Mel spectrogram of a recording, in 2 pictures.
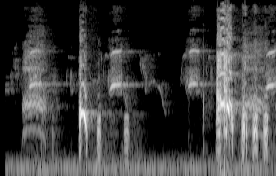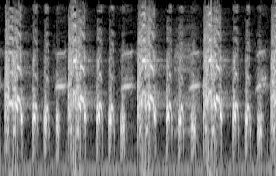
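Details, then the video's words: Grey francolin (teetar): a few soft, separate tonal notes for two seconds, then a loud, harsh, rapid run of repeated grating notes with short whistled rises, about one and a half per second, with a faint low hum behind. "gray francolin teetar sound"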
